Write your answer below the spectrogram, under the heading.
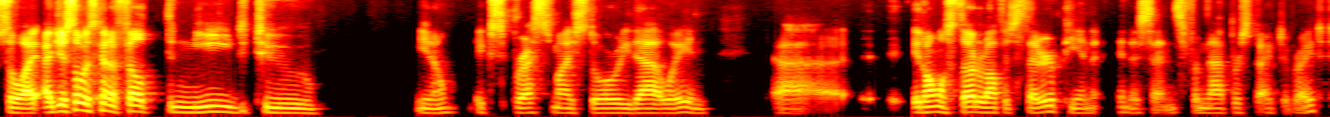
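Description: In a Canadian prairie accent, a man speaks at a moderate pace and medium pitch with a dark, mellow tone, fairly even intonation and big swings in loudness, on a very clean recording with a silent background. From Manitoba, Canada. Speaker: singer-songwriter. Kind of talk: casual interview chat.

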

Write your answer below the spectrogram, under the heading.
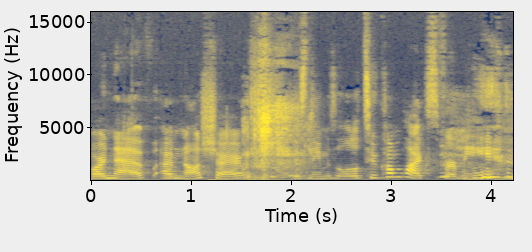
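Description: A woman's fairly high-pitched, animated voice at a fairly slow pace, with noticeable background noise. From Canada. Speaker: podcast co-host. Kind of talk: casual chat. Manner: animated, laughing often.

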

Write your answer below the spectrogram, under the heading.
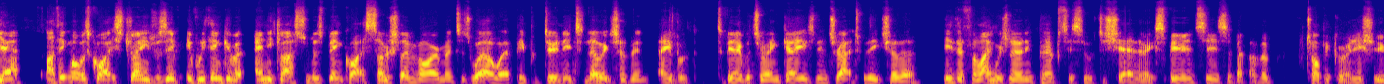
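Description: A man with a British accent speaks at a very fast pace in a dry, close sound with no echo. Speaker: linguistics lecturer. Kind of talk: interview. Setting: video call.

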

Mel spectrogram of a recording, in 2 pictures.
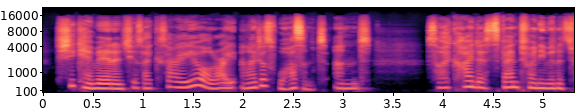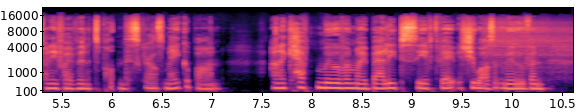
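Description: Very fast and somewhat breathy, a woman with an Irish accent speaks in a dark, mellow tone, in a dry, close sound with no echo. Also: medium pitch for a woman, very clean recording, silent background. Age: 30s. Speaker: makeup artist. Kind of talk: casual chat. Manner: animated.

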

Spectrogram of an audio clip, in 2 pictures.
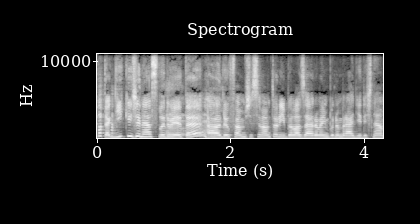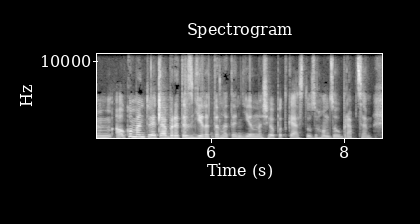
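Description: Barely pausing, a woman with a fairly high pitch races along at a very fast pace with very wide pitch swings. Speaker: podcast host, motorcycle riding instructor. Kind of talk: casual interview.

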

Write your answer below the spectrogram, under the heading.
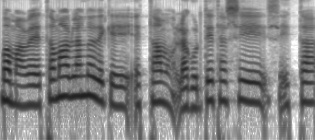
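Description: A woman speaks at a fairly quick pace with fairly even intonation and a medium pitch, her tone dark and mellow, in a very clean recording with a silent background and a dry, close sound with no echo. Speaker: podcast co-host. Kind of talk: casual chat.

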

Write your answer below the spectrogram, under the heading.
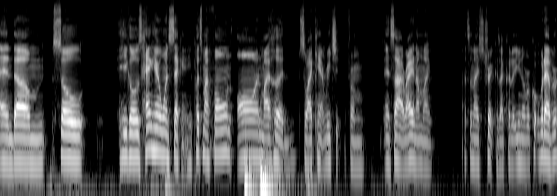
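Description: With an American accent, a man has an ordinary speaking voice at medium pitch and fairly even intonation. His loudness swings widely, and the recording is very clean with a silent background. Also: moderate pace. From New York (Queens, Dutchess County). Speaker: podcast guest. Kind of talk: casual chat.

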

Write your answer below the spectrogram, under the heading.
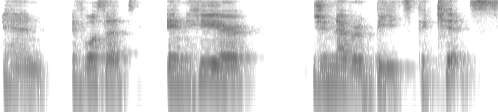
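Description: A man's somewhat breathy, dark, mellow voice at a fairly high pitch, with fairly even intonation, a very slow pace and long, frequent pauses. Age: 30s. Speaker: entrepreneur. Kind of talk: interview.

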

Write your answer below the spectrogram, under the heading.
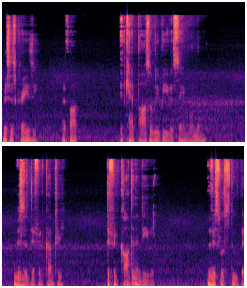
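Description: A man with a very deep, low pitch speaks in a dramatic, dark, mellow tone that is somewhat breathy, his intonation fairly even. His pace is fairly quick, broken by long, frequent pauses. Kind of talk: creepypasta horror narration, first-person scripted storytelling. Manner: tense, dramatic, rising dread toward the end.

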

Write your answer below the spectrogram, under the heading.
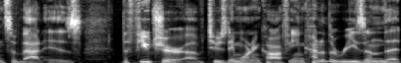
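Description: With an American accent, a man at medium pitch talks at a fairly quick pace with vocal fry. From Florida, US. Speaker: podcaster and YouTuber. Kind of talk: casual solo monologue. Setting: home studio.

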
